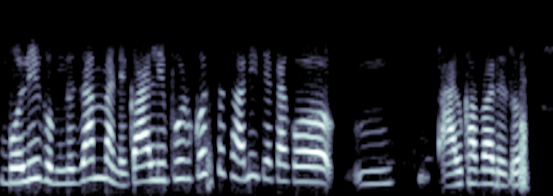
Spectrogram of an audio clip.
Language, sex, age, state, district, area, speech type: Nepali, female, 18-30, West Bengal, Alipurduar, urban, conversation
